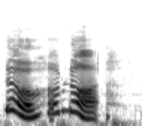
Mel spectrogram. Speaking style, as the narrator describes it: said Sponge, yawning again

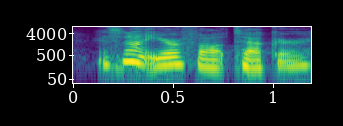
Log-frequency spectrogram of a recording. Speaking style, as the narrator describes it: said Chester

